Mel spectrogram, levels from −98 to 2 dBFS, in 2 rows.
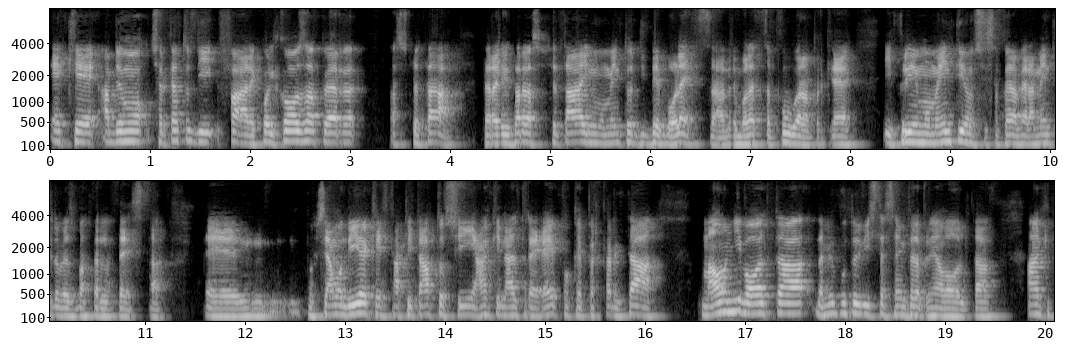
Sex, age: male, 20-39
